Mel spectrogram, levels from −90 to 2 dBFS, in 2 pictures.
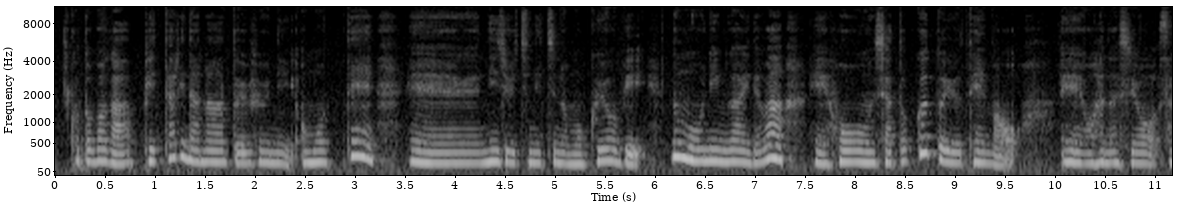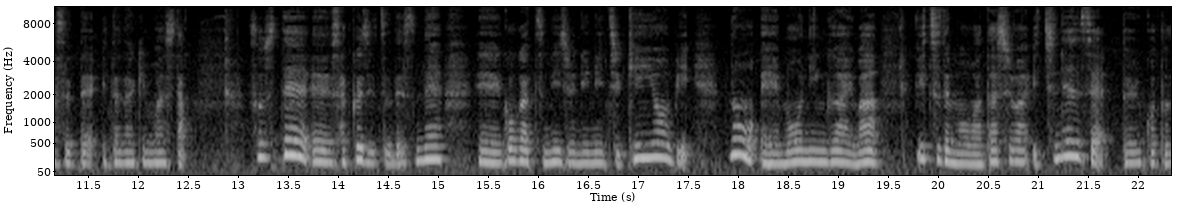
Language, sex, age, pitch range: Japanese, female, 40-59, 165-195 Hz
